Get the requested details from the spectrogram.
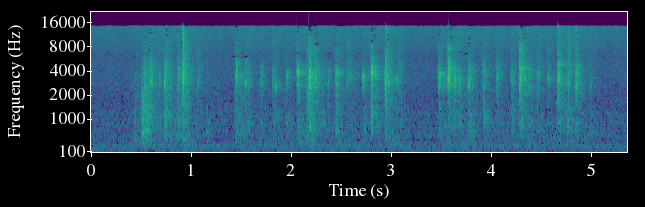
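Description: Fingertips type and tap on the keys of a dark plastic desktop keyboard resting on a wooden desk. The result is a quick, irregular run of short, bright plastic clicks centred near 3 kHz, each dying away almost at once. A faint steady low hum sits underneath.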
